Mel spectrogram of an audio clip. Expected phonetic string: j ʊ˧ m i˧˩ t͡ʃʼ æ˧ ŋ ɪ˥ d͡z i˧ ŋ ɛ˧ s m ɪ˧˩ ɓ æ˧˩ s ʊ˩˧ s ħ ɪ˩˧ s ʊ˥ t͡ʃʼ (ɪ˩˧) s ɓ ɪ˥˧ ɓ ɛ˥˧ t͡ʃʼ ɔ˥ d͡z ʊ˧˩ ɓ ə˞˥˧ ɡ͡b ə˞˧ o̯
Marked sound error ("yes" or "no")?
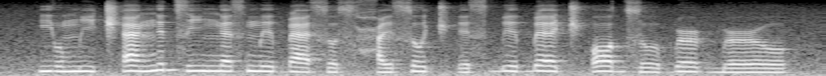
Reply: no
